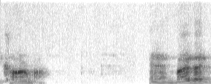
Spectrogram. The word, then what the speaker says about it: karma: fruits of our karma in bengali they say karma not always but just to make it poetic you can add a syllable instead of karma karama karma the fruits of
